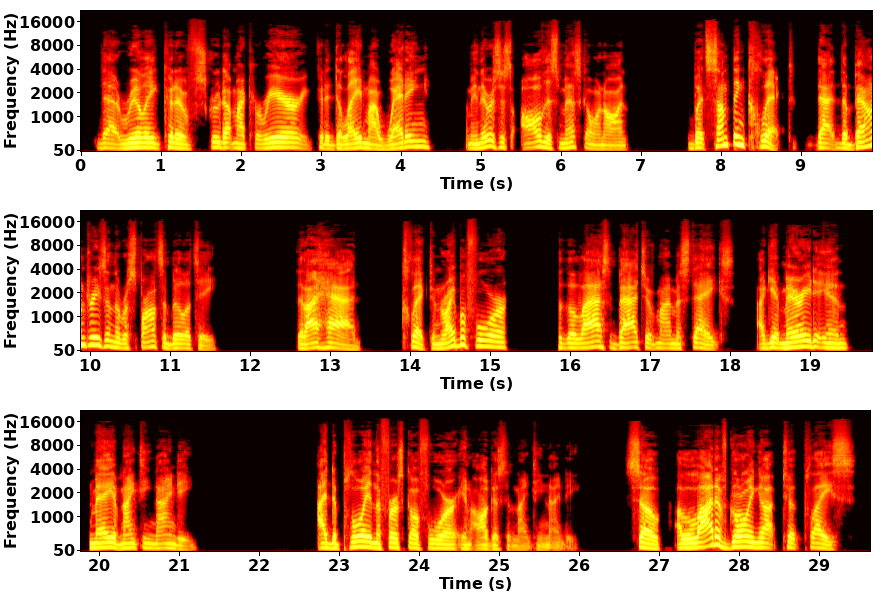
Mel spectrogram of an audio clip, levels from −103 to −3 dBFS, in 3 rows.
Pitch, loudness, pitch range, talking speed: 125 Hz, -23 LUFS, 105-140 Hz, 145 wpm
